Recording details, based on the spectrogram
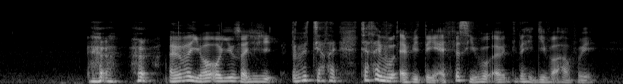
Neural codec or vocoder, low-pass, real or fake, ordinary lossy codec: none; none; real; none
